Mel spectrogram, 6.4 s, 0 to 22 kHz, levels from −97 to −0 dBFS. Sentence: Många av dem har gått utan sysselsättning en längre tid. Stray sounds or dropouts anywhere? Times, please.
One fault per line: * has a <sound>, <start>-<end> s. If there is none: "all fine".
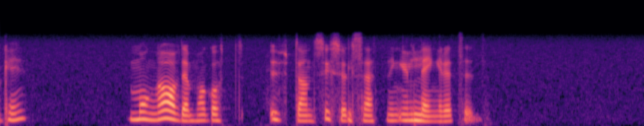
all fine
